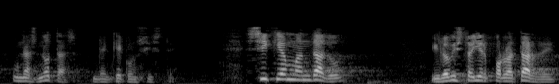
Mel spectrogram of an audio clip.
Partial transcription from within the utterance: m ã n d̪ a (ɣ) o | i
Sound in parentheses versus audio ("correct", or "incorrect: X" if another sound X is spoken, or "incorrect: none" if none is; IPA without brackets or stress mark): incorrect: ð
